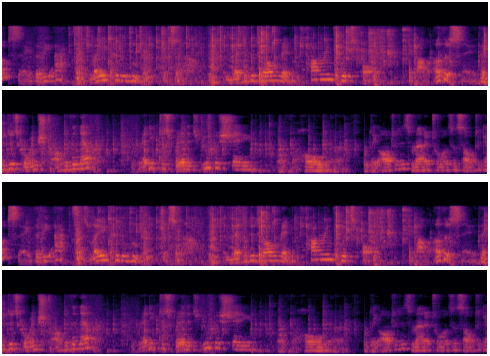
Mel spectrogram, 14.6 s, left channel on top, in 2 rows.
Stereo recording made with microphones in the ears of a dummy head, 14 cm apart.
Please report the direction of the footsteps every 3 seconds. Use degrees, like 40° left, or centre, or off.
40° right, 10° right, 50° left, 70° left, off.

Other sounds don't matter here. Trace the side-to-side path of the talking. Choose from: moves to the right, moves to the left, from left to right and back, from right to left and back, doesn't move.
moves to the left.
